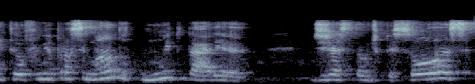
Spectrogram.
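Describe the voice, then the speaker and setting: The voice is a woman's. It sits fairly high in pitch. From Bahia, Brazil (Salvador). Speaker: HR executive. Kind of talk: interview. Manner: hesitant, many fillers.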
